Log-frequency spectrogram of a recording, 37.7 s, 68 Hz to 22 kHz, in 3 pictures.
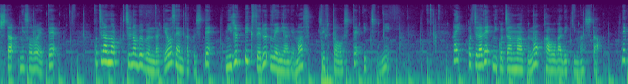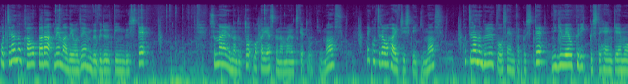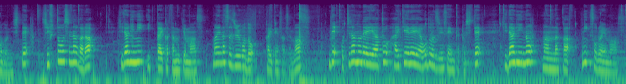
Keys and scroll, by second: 7.2 shift+Up, 8.7 super+s, 14.4 super+g, 15.4-16.8 typing, 31.0 Return.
